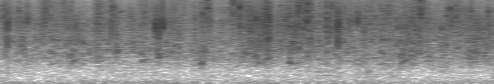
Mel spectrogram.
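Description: Water trickles continuously during a wash in the survival game Green Hell, a steady close splashing with no talk.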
